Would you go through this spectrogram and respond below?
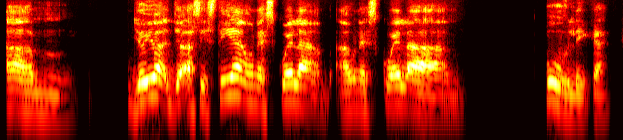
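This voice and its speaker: A middle-aged man with a Chilean accent speaks as an evangelist pastor giving his testimony. His voice is slightly high for a man, with a dark, relaxed tone. He tells his story conversationally, pausing now and then as he searches for words. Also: muffled recording. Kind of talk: personal testimony.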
